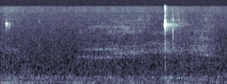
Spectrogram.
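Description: Near silence with a single sharp click about one and a half seconds in: a tiny spoon tapping against a miniature bowl of food as it is stirred.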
